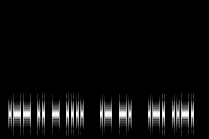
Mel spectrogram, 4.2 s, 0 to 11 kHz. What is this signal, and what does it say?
Morse code, heard as a keyed tone, about 25 wpm, 600 Hz. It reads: WITH AN RF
